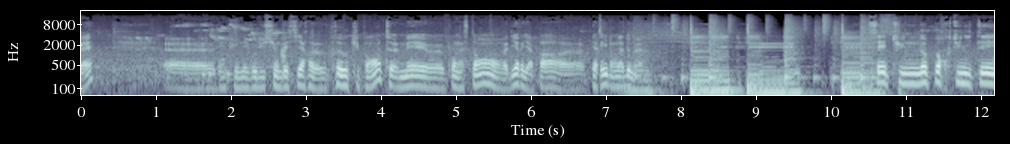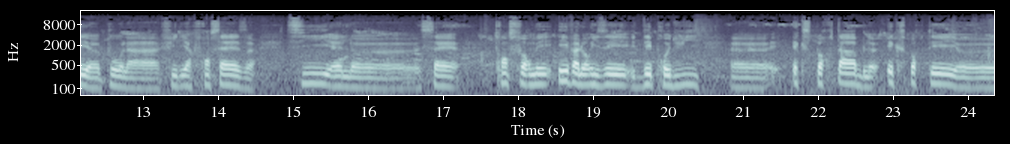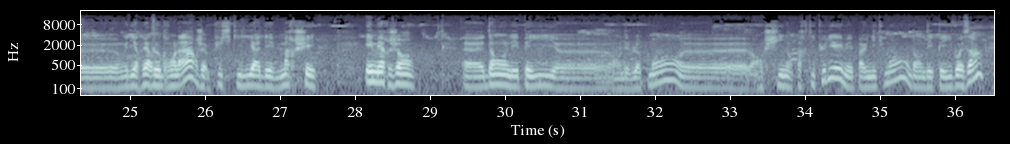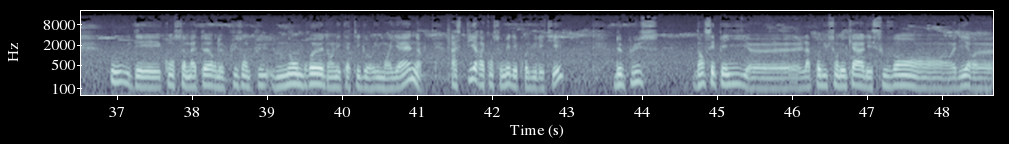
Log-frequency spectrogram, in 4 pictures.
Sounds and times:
Speech: 0:00.0 - 0:00.2, 0:01.1 - 0:07.7, 0:10.5 - 0:27.6, 0:28.2 - 0:28.8, 0:29.5 - 0:43.0, 0:43.6 - 0:48.6.

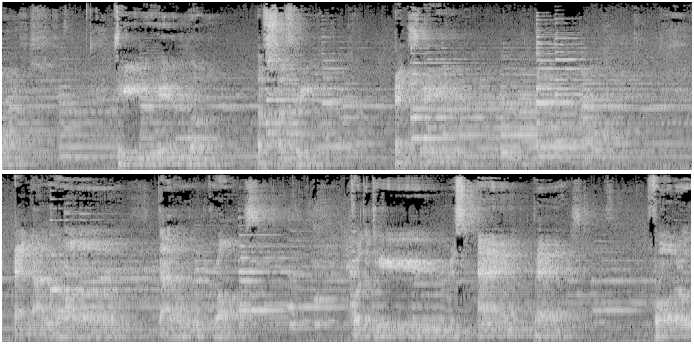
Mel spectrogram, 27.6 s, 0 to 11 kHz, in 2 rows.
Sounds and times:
Music: 0:00.0 - 0:27.5.

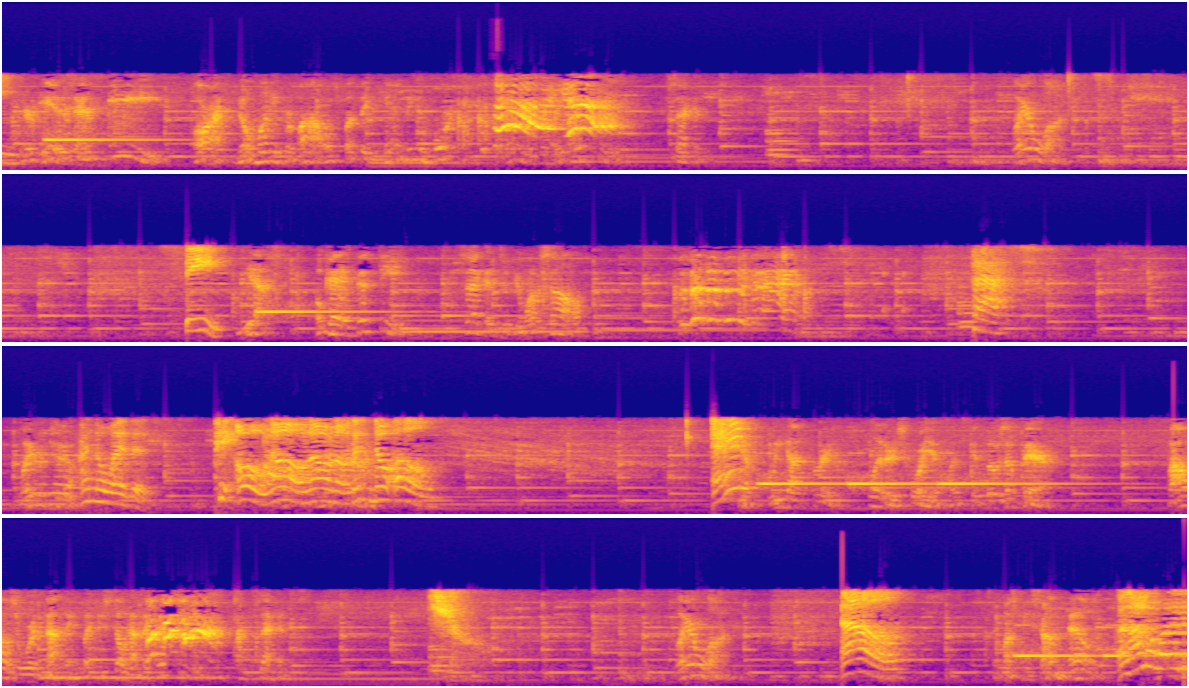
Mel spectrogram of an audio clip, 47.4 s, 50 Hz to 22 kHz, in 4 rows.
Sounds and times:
Music: 0:00.0 - 0:47.4.

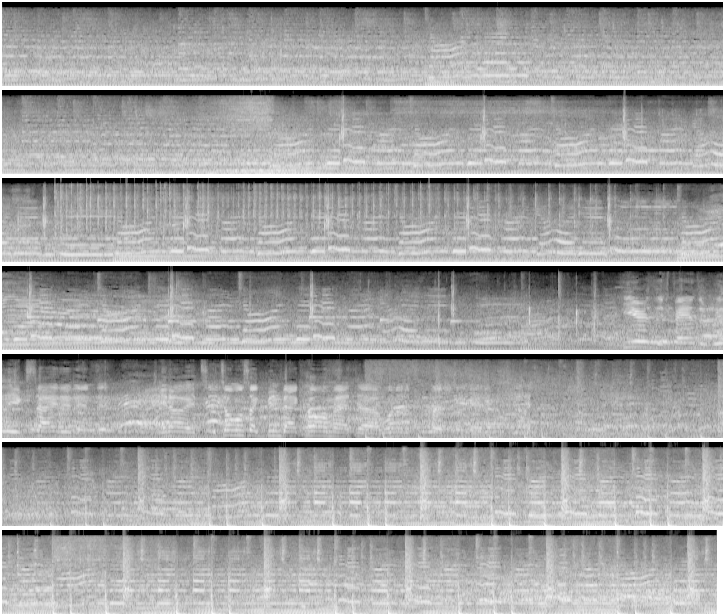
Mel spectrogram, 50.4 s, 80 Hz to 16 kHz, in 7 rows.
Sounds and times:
Music: 0:00.0 - 0:50.4.

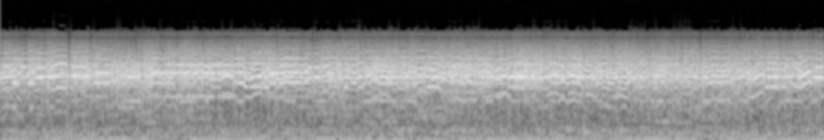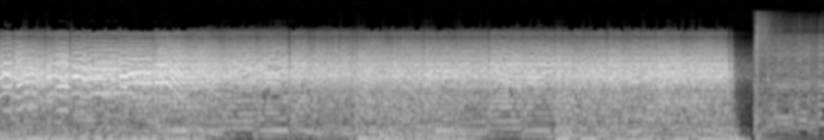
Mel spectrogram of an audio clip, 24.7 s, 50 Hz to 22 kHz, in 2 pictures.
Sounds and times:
Music: 0:00.0 - 0:24.7.

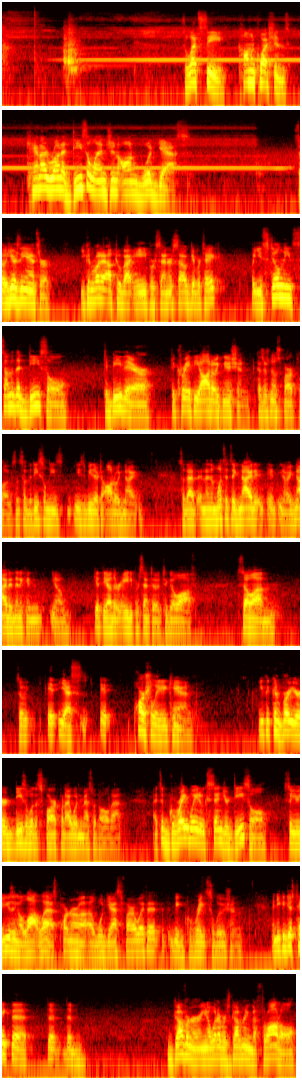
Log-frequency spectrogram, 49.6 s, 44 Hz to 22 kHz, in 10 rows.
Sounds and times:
Speech: 0:03.0 - 0:04.8, 0:05.4 - 0:08.1, 0:09.9 - 0:16.0, 0:16.6 - 0:22.2, 0:22.8 - 0:28.1, 0:28.8 - 0:33.1, 0:34.1 - 0:46.2, 0:47.4 - 0:49.6.

